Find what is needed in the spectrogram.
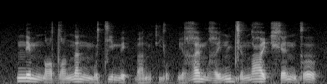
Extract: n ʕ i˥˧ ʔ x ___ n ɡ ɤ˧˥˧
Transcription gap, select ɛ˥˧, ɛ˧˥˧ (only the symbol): ɛ˧˥˧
